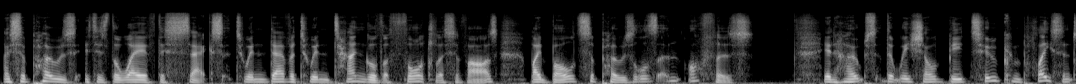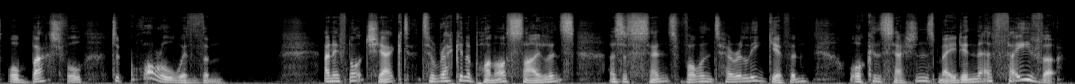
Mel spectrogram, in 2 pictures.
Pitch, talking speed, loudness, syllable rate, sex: 120 Hz, 155 wpm, -21 LUFS, 4.6 syllables/s, male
